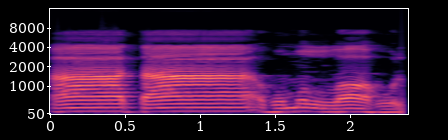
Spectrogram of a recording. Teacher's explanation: লফজে জালাল এখানে ডিপ করে পড়বো আমরা।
